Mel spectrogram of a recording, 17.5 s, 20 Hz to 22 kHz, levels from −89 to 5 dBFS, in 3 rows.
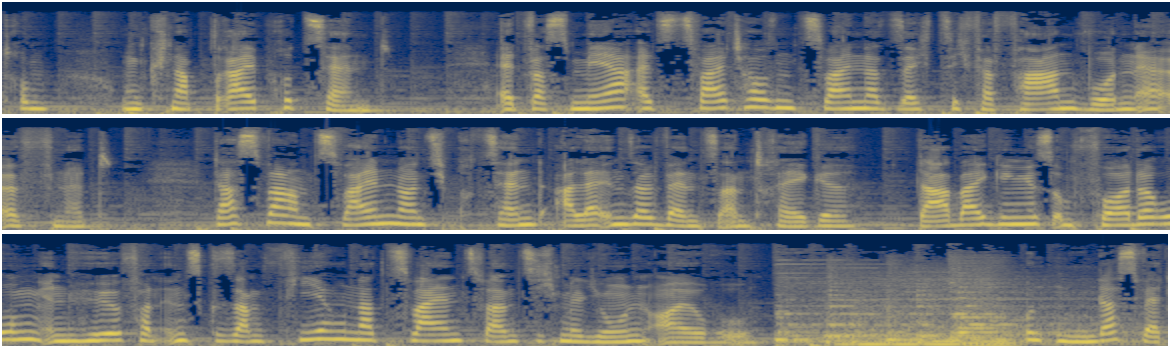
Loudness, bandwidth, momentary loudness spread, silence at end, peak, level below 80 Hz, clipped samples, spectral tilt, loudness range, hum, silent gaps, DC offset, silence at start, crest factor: -13 LUFS; 15.5 kHz; 7 LU; 0 s; 0 dBFS; -32 dBFS; under 0.1%; -5 dB/octave; 2 LU; none; none; under 0.1%; 0 s; 12 dB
